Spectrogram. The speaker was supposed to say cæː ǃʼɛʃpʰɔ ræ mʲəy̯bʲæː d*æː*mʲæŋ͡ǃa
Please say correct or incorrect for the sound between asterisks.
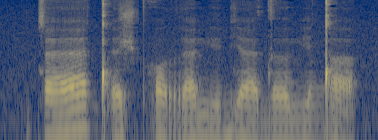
incorrect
